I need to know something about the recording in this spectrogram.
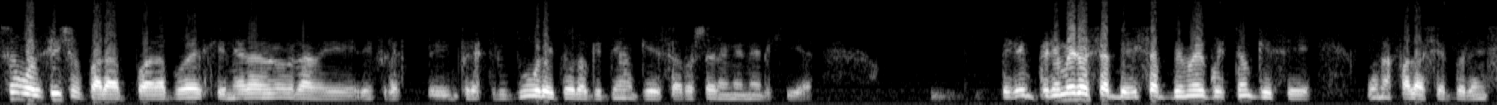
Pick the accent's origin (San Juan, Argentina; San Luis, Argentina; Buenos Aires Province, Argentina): Buenos Aires Province, Argentina; Moreno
